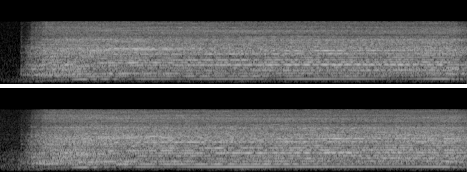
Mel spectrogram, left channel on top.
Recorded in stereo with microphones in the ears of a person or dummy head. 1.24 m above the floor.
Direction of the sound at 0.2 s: 15° left (ahead or behind).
